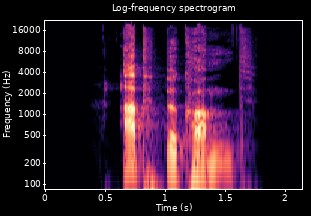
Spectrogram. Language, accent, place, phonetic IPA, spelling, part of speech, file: German, Germany, Berlin, [ˈapbəˌkɔmt], abbekommt, verb, De-abbekommt.ogg
- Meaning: inflection of abbekommen: 1. third-person singular dependent present 2. second-person plural dependent present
